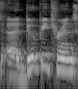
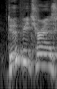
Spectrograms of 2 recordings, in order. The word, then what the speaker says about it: Dupuytren: It's known as Dupuytren's contraction. At least that's how it's pronounced in the television commercial that I see, and I've seen the commercial maybe three or four times.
